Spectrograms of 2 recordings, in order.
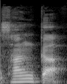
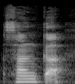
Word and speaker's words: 参加: 발음은 상가, 상가, 참가의 가짜.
